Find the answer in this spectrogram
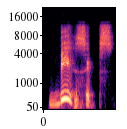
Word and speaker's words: bíceps: Bíceps, ó, não separa o PS, hein? É bíceps, é uma dissílaba.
